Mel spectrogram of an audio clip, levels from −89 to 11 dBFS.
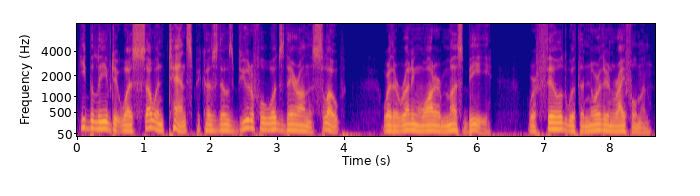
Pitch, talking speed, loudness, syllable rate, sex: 105 Hz, 180 wpm, -18 LUFS, 6.0 syllables/s, male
